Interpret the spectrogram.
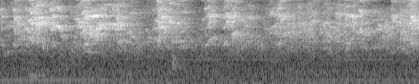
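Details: Lovebirds eating and chirping, with rapid, irregular high squeaky notes in a busy overlapping chatter and a low steady hum in the background.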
